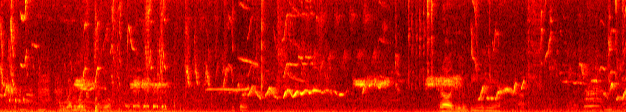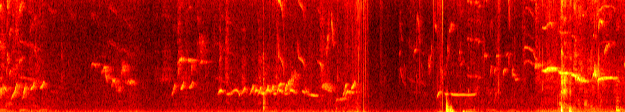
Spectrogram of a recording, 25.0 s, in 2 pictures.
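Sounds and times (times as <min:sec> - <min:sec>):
birds chirping: 0:00.0 - 0:25.0
bird wings flapping: 0:19.2 - 0:20.0, 0:21.2 - 0:22.0.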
